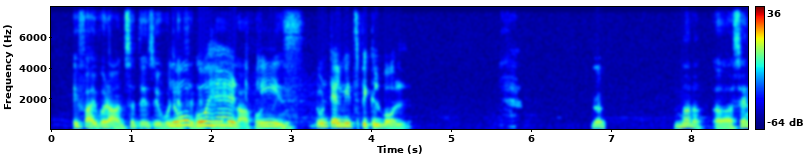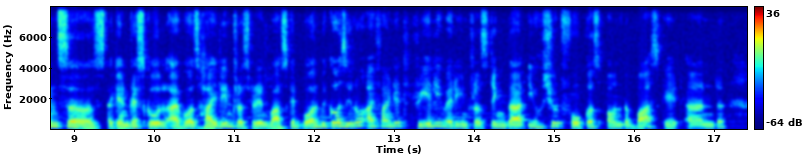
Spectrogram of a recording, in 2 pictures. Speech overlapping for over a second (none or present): present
